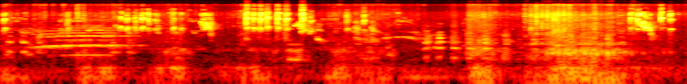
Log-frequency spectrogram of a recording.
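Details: Several budgerigars giving a mix of sharp high chirps and short warbling, tonal phrases. The chirps come in bursts, with a noisier stretch of chatter toward the end and a low hum underneath.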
